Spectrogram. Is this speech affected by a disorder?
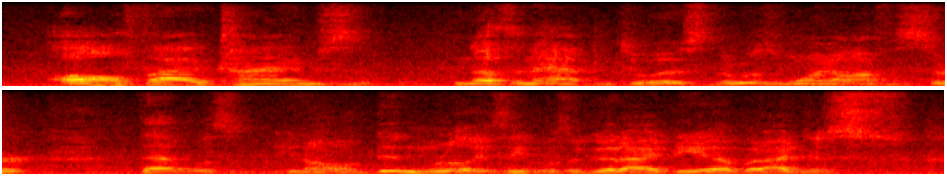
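Yes: cerebral palsy; from birth, spasticity.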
